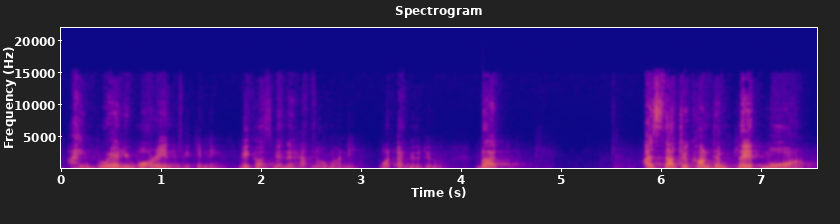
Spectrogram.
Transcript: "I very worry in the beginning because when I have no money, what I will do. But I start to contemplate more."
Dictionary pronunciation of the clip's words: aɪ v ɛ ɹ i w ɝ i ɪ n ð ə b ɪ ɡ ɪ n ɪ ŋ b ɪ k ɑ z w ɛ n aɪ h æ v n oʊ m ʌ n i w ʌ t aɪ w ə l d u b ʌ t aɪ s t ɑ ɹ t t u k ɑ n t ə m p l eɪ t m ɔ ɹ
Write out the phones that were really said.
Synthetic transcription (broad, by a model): aɪ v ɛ ɹ i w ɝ i ɪ n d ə b ɪ ɡ ɪ n ɪ ŋ b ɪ k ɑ s w ɛ n aɪ h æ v n oʊ m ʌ n i w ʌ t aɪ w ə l d u b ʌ t aɪ s t ɑ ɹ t t u k ɑ n t ə m p l eɪ t m ɔ ɹ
